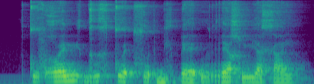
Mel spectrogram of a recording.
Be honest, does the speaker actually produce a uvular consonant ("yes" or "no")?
yes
